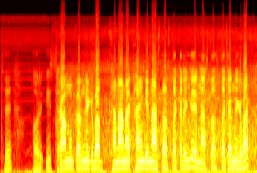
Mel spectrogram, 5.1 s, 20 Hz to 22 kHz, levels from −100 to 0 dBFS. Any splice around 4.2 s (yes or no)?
no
